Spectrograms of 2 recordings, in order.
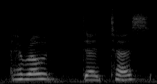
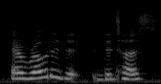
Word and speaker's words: Herodotus: century later in the 5th Century BC her Herodotus Herod Herodotus Herod how did my professor she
